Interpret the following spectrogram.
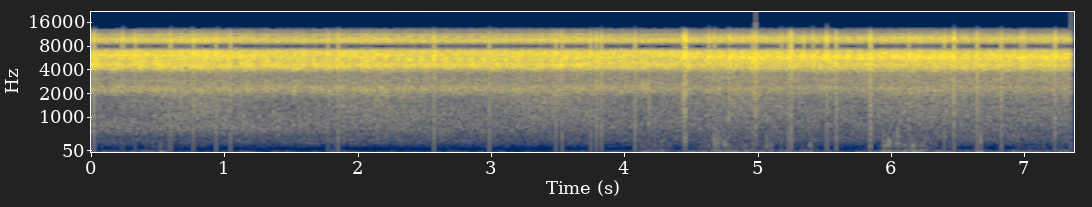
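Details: Cicadas in Val Trebbia: an unbroken, dense, high hissing buzz holding steady at one loudness throughout, several bands layered together like a chorus, with faint low thumps and rustles underneath.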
